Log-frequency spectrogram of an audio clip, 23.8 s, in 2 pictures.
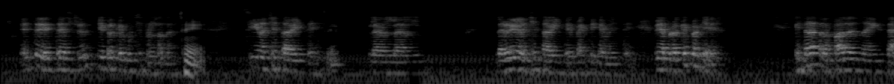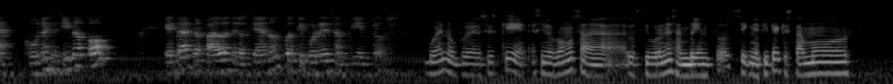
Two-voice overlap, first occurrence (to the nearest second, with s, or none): none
